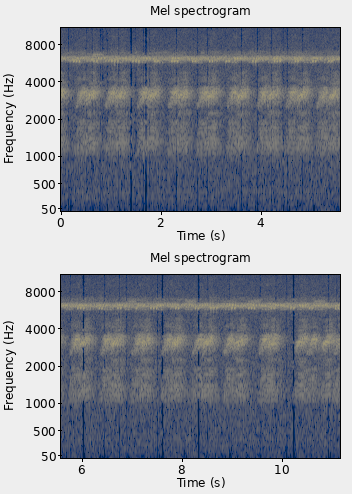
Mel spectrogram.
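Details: Frogs singing at night under moonlight in Florida: pulsed, buzzy calls in a steady run of about fifteen bursts, layered over a constant high insect drone.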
